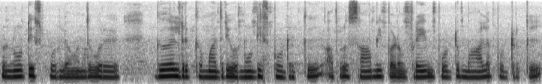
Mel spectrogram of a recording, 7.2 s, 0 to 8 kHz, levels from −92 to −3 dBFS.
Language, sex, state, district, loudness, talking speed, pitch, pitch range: Tamil, female, Tamil Nadu, Chennai, -16 LUFS, 135 wpm, 170 Hz, 165-185 Hz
